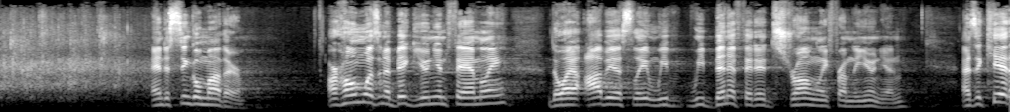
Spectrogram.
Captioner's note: applause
